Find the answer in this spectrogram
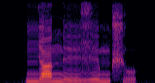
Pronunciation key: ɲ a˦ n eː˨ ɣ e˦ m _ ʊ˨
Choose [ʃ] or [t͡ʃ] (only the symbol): ʃ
